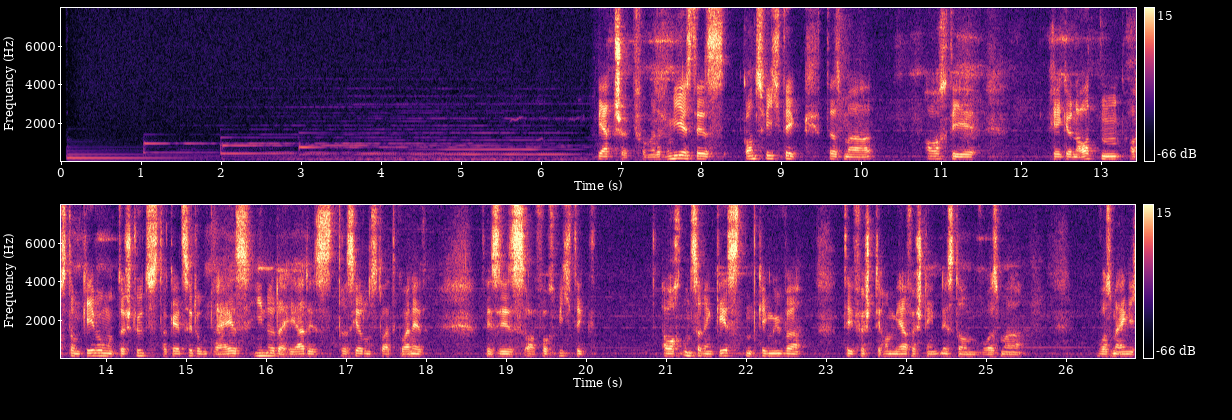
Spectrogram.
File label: podcast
